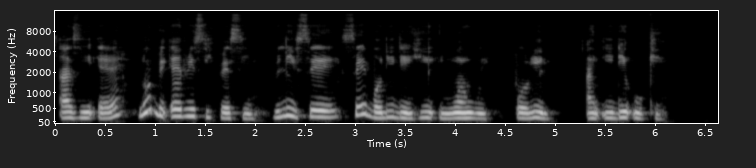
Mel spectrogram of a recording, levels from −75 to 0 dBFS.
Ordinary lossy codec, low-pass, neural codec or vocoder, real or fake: none; 14.4 kHz; codec, 44.1 kHz, 7.8 kbps, Pupu-Codec; fake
